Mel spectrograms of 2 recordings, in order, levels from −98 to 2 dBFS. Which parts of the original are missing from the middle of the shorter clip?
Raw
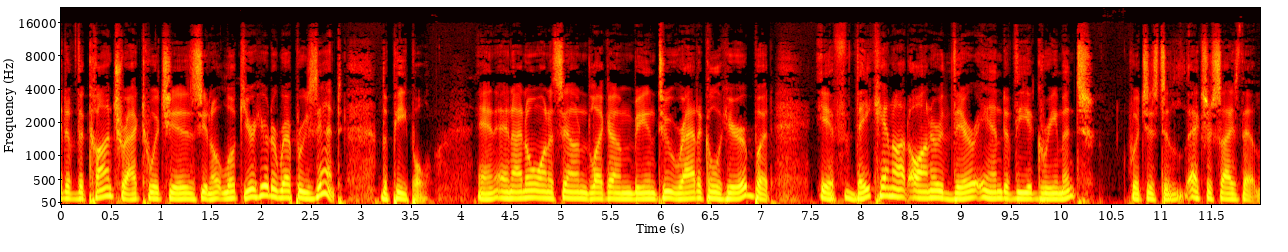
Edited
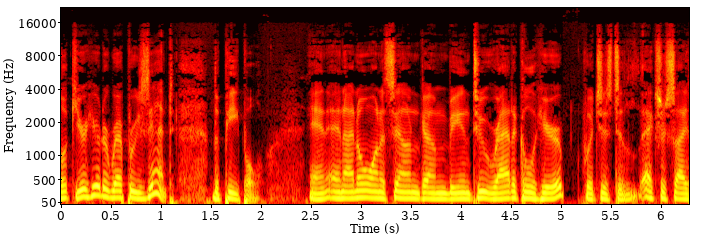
0:05.3-0:05.4
0:06.9-0:10.5

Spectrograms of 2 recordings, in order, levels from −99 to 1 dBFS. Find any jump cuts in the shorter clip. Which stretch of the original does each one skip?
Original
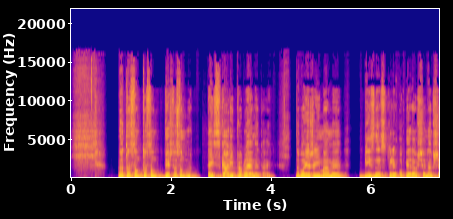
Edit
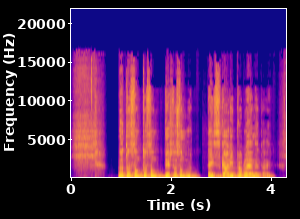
none

